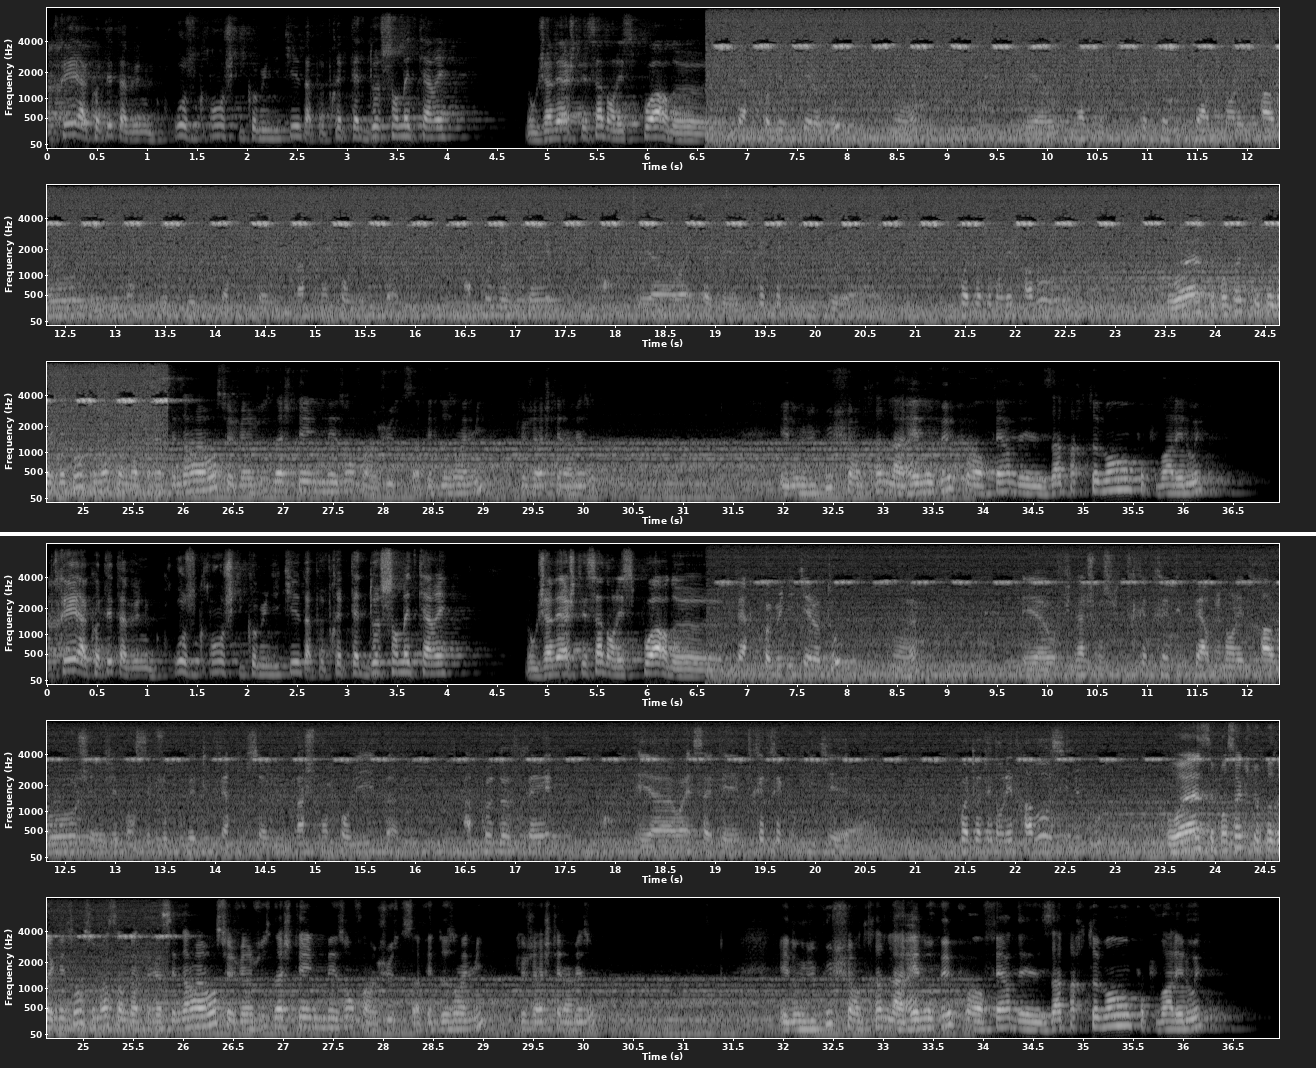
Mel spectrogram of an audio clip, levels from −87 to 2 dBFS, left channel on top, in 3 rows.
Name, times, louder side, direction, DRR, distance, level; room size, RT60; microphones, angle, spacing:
voice 1, 0.0-4.0 4.8-8.0 9.7-15.8 16.5-17.4 18.2-20.7 21.4-22.9 33.1-33.4, right 3 dB, 85° right, 9 dB, 2.0 m, -38 dB
sound 1, 6.6-25.9, left 7 dB, 70° left, 1.5 m, -34 dB
voice 2, 8.5-8.8 23.5-29.0 29.4-30.1 32.0-36.2, right 2 dB, 60° right, 7 dB, 1.4 m, -33 dB
sound 2, 22.2-34.0, left 1 dB, 30° left, 2.2 m, -42 dB
25.5 x 24.5 x 8.4 m, 0.77 s
head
